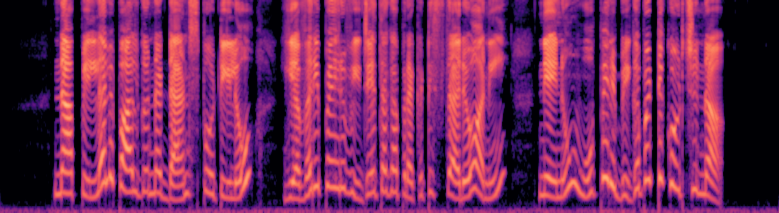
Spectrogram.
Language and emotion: Telugu, surprised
